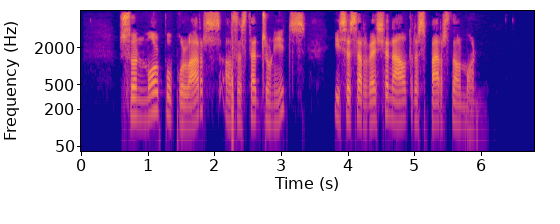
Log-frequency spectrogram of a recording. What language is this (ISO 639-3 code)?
cat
